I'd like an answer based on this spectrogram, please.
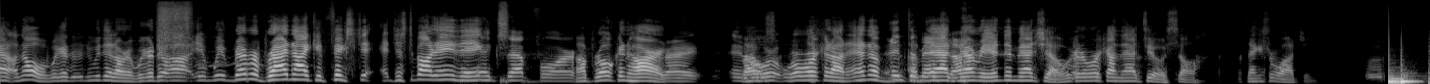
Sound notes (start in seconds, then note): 1.6 laughs; 8.6 laughs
